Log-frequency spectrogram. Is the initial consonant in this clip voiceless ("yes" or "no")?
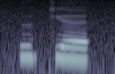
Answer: yes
